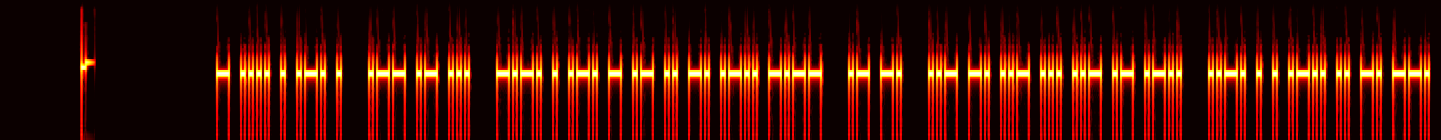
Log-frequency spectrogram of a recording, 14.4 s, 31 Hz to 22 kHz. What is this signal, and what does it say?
Morse code, heard as a keyed tone, about 30 wpm, 700 Hz. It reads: THERE WAS CERTAINLY AN UNUSUAL FEELING
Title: Sentences from Top 1400 Words 30wpm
